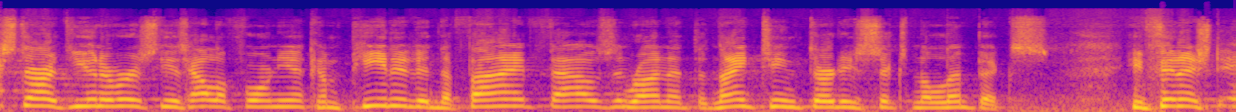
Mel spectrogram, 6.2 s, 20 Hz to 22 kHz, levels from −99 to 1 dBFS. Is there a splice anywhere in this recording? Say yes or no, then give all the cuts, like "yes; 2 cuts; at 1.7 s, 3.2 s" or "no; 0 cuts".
yes; 4 cuts; at 0.9 s, 1.5 s, 3.1 s, 4.6 s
